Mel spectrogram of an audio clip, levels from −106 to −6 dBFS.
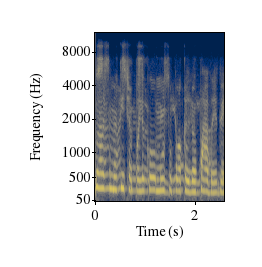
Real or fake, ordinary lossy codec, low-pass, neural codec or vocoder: fake; Opus, 24 kbps; 7.2 kHz; codec, 16 kHz, 4 kbps, X-Codec, HuBERT features, trained on balanced general audio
